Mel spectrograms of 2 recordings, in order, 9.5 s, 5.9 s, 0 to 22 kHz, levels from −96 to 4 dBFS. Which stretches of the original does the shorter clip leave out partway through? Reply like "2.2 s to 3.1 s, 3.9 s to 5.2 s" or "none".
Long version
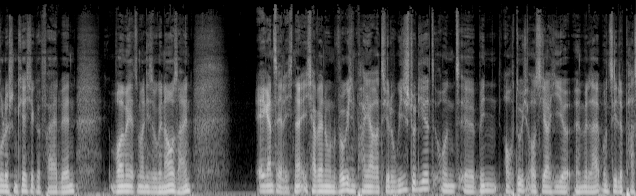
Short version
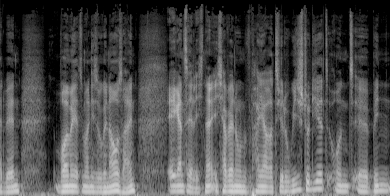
3.3 s to 3.8 s, 5.1 s to 5.3 s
